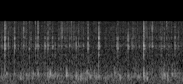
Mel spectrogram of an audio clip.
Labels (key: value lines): label: ambient
recorder: HydroMoth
